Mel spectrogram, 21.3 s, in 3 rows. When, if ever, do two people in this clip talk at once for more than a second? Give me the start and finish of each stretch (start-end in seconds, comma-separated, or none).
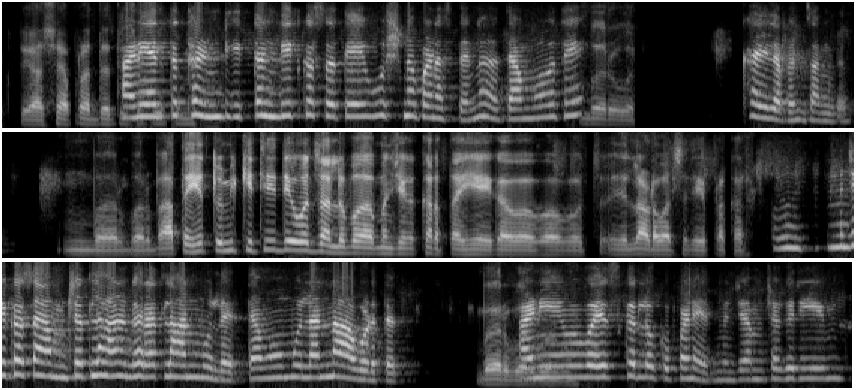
none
